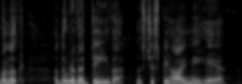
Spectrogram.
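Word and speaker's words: Dever: the river it's called the diva d-e-v-e-r rhymes with beaver a lovely little well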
